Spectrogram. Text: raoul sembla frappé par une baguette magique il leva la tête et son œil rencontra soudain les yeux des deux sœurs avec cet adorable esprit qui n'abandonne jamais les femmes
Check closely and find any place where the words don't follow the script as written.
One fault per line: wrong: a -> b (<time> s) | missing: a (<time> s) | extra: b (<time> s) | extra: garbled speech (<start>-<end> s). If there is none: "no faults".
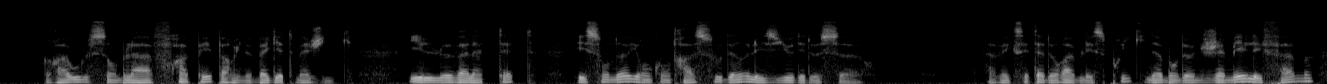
no faults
